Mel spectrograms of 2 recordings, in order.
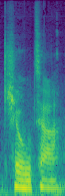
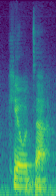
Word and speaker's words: Kyauta: So how do you pronounce that one? Okay, my name is Kyauta. Kyauta.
